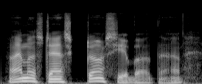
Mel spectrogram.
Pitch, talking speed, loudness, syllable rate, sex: 105 Hz, 180 wpm, -18 LUFS, 4.7 syllables/s, male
